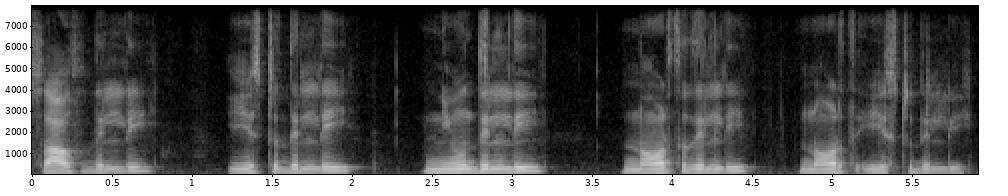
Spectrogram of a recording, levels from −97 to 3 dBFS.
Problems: none marked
